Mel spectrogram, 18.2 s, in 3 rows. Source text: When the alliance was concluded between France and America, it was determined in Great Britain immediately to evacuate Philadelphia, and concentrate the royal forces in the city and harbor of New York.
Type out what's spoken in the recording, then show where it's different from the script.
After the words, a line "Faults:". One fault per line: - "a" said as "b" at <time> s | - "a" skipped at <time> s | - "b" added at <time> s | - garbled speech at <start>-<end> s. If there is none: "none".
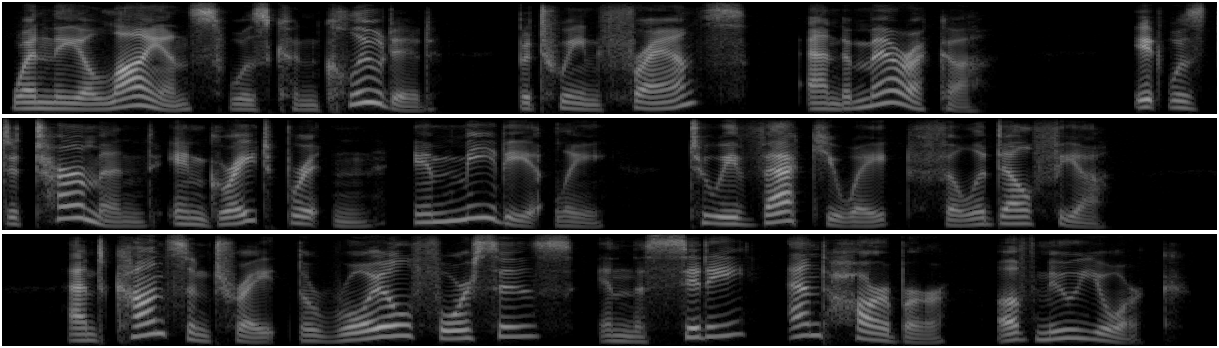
When the alliance was concluded between France and America, it was determined in Great Britain immediately to evacuate Philadelphia, and concentrate the royal forces in the city and harbor of New York.
Faults:
none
